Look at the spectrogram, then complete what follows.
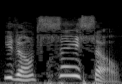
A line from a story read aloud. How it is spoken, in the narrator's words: I gasped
